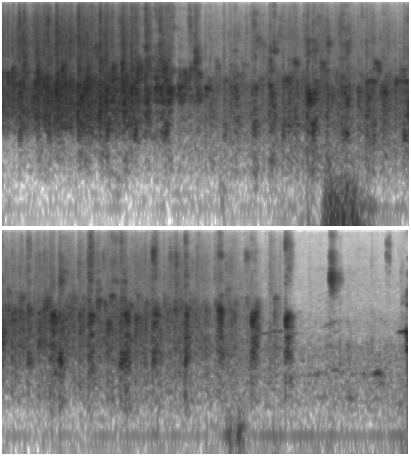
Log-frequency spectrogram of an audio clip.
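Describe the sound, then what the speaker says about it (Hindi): Congregation applauding during an Urdu-Hindi sermon about Elijah the prophet. Dense, steady clapping fills the hall throughout and fades toward the end, with a few low thumps and some voices mixed in. "अपने यहोवा यरी के लिए तालियां बजाएं।"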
